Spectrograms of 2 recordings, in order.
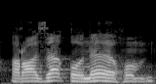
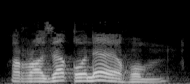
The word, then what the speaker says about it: رزقناهم: در کلمه رزقناهم را، رزقناهم، چون حرف را فتحه داره تفخیم میشه را، یعنی هیچ وقت نمیگیم رزقناهم، ترقیق نمی کنیم، اون رو با صدای درشت تلفظ میکنیم، رزقناهم.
